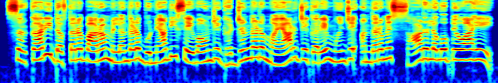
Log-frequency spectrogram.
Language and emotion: Sindhi, angry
